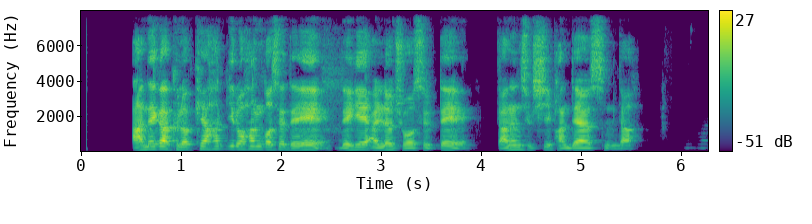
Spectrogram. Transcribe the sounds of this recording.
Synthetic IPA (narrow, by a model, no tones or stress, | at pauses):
ane̞ɡakɯɾʌkʰe̞ɦaɡiɾoɦanɡʌsʰe̞de̞ɦe̞ne̞ɡe̞aʎːʌt͡ɕuʌs͈ɯɭt͈e̞ | nanɯnt͡ɕɯk̚ɕ͈ipande̞ɦajʌs͈ɯmɲida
